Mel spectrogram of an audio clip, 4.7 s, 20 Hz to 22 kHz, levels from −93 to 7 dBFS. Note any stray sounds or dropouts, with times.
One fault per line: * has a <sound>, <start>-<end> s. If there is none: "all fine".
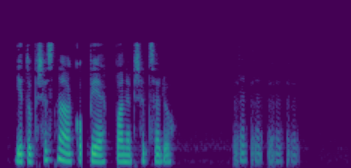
* has a dropout, 1.1-1.2 s
* has a laugh, 3.1-4.0 s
